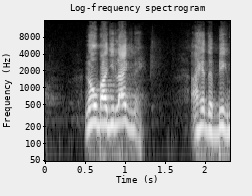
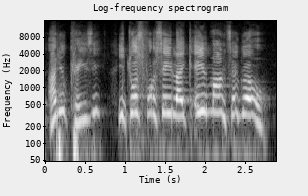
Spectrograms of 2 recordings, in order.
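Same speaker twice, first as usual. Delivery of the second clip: incredulous; 7 semitones higher, 4 dB quieter than usual. Retold or imitated. Astonished at the buyer.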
